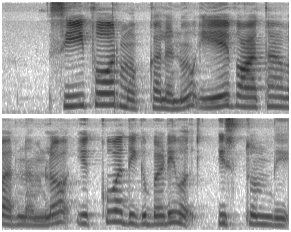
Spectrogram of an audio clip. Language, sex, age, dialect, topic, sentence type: Telugu, female, 18-24, Utterandhra, agriculture, question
